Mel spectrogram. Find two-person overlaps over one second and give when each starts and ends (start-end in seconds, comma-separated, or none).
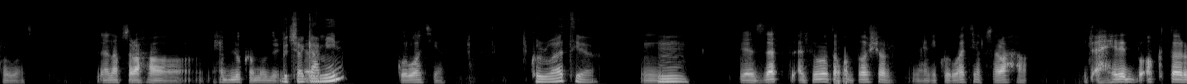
none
